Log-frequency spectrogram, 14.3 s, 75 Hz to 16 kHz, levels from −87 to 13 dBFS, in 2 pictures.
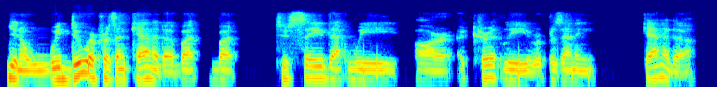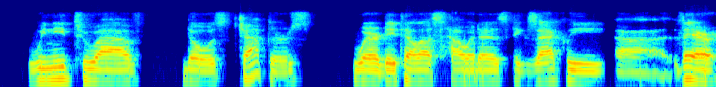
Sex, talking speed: male, 135 wpm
